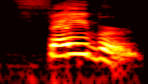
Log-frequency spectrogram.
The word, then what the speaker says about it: favor: Favor. Do me a favor. And the A is long because it's at the end of the syllable there.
